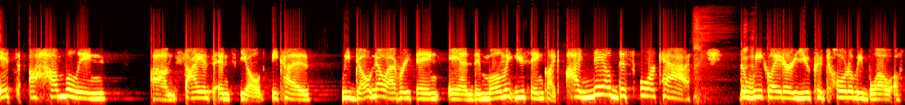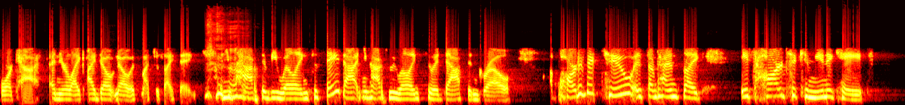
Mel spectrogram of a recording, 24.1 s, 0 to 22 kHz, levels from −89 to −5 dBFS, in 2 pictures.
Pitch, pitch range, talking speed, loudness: 195 Hz, 170-230 Hz, 180 wpm, -17 LUFS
